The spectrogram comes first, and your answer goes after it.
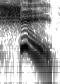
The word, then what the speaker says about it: Xi: Never mind that the letters XI is pronounced chi, and the name Xi spoken as she.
